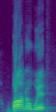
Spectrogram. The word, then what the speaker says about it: Bonowit: I've pronounced it Bonwit many times. I apologize. Bonowit. He's got 381 yards already.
